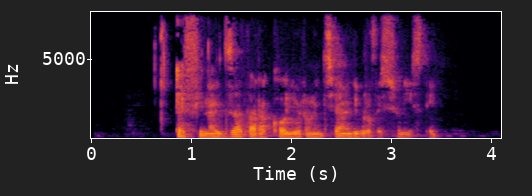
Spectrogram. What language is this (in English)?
Italian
